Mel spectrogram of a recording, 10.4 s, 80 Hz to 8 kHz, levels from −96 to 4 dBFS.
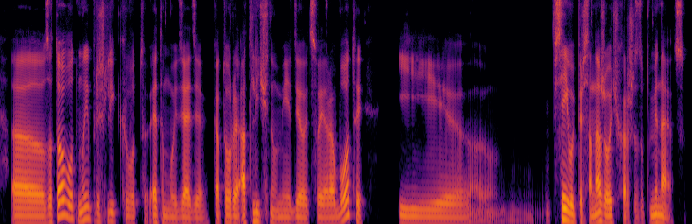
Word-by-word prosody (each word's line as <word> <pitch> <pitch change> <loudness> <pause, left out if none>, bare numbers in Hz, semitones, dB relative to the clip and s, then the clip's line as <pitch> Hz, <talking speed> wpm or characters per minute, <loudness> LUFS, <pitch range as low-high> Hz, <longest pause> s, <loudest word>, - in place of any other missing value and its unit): Э. 95 -1 +3
Зато 175 - +3
вот 160 -7 -2
мы 145 +6 -1
пришли 115 -2 -7
к 105 - -16
вот 90 -1 -8
этому 90 -2 -3
дяде, 85 -1 -2
который 100 0 0
отлично 105 -2 -1
умеет 90 -1 -7
делать 85 -2 -2
свои 90 -1 0
работы. 85 +1 0 0.5
И, 90 -2 -4
эм, 85 0 -8 0.8
все 145 - +9
его 115 -6 +6
персонажи 105 +2 +2
очень 95 0 +1
хорошо 90 - -4
запоминаются. 100 +2 -2
95 Hz, 135 wpm, -28 LUFS, 90-105 Hz, 0.8 s, все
